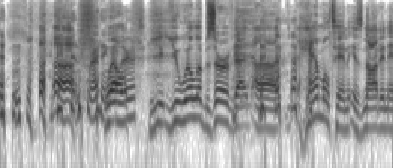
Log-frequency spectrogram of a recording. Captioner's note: laughter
